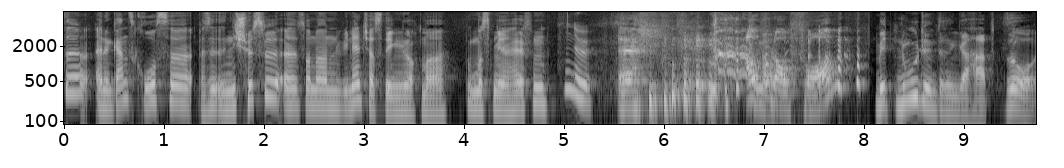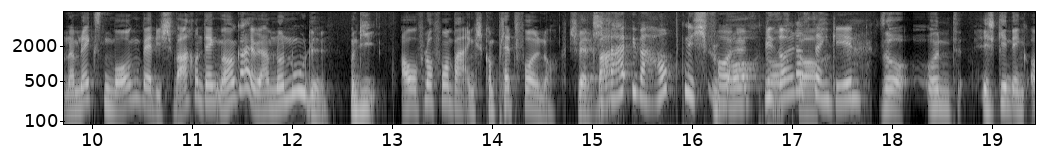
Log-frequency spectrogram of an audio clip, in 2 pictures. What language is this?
German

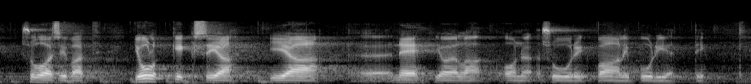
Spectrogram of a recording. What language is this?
Finnish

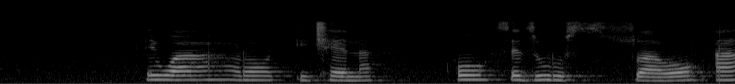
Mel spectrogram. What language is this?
Venda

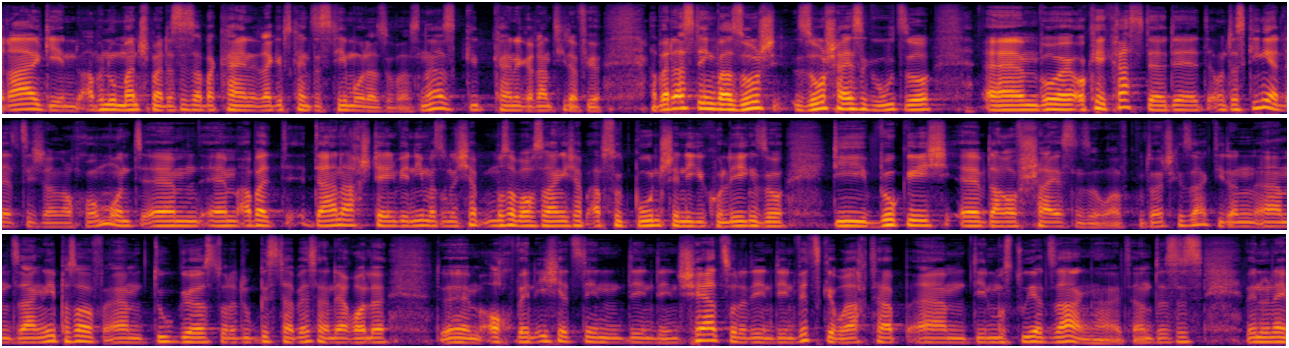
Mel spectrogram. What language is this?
German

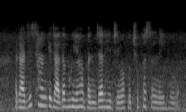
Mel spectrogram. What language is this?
Chhattisgarhi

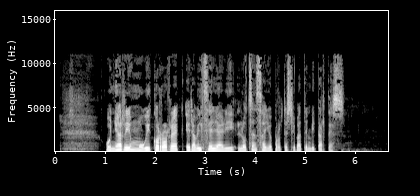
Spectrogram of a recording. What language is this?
Basque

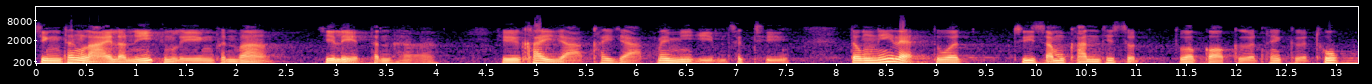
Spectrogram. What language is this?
Thai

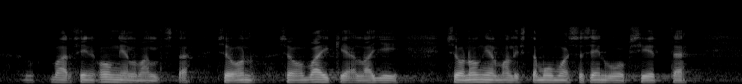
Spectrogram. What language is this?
Finnish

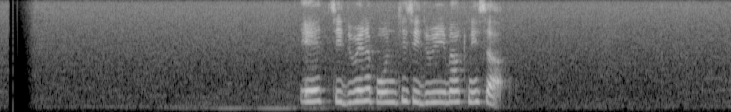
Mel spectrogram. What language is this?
Sinhala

